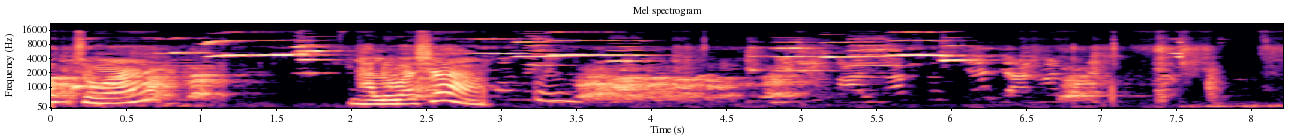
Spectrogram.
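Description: Playful, sing-song vocalizing by an adult and a toddler, in several bursts with few clear words, with short high-pitched squeaks scattered throughout.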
